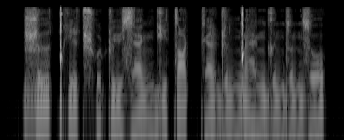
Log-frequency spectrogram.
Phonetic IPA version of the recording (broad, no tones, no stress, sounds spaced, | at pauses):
ʐ ɯ ǃʰ i ʈ͡ʂʰ u ʈ y z æ ŋ ɡ i t ɑ kː æ ɖ ɯ ŋ͡ǃ æ ŋ ɡ ɯ n d o n z o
